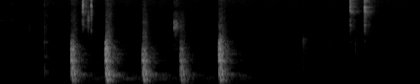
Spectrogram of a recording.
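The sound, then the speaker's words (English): Five firm knocks in a quick, even rhythm, imitating someone rapping at a door as an impression referencing Edgar Allan Poe's The Tell-Tale Heart, clear, followed by a couple of faint clicks and no talking. “Who's at the door?”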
